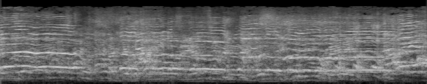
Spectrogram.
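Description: Several actors' voices wailing and crying out in staged lament, with long, high, drawn-out cries overlapping one another.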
